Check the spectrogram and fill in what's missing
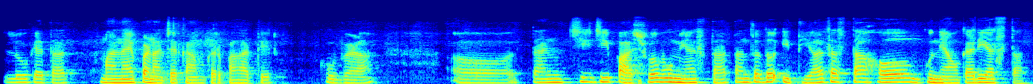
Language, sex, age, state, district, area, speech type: Goan Konkani, male, 18-30, Goa, Ponda, rural, spontaneous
